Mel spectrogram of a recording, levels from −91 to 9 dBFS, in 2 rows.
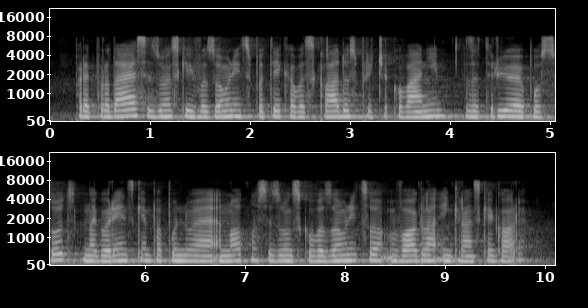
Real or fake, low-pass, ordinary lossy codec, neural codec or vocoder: real; none; none; none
